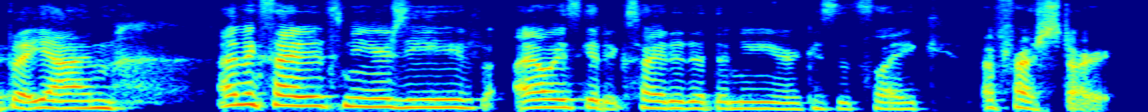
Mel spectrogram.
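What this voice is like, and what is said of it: Raspy voice from a head cold. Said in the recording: “I got a head cold and I'm a little raspy... I'm not losing my voice. I just don't have my full voice”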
